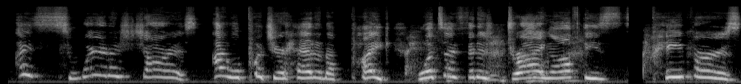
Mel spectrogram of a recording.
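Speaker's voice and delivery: enraged screaming. Voicing an academic whose office got covered in snow: enraged screaming. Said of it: "Banira screams, not out of fear, out of pure academic rage".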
